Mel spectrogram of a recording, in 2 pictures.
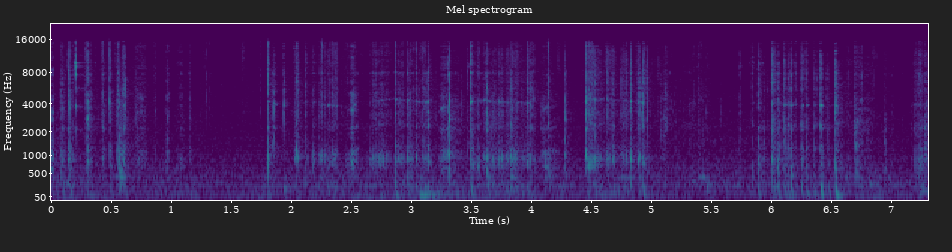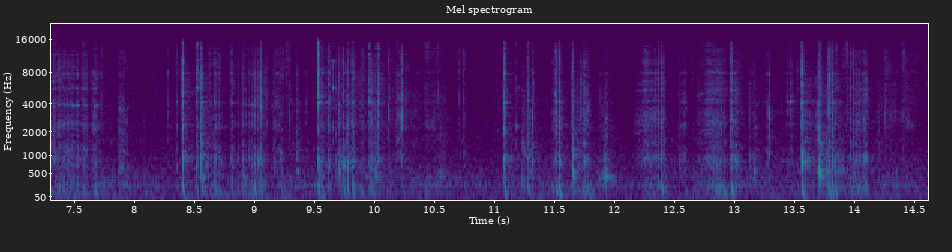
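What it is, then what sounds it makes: Bar soap being carved. A small solid piece of pink bar soap, held in the fingers, is shaved and cut with a utility knife blade, shedding crisp flakes. Quiet, bright scraping and cutting strokes come in irregular bursts, with many sharp, short ticks and little low end.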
